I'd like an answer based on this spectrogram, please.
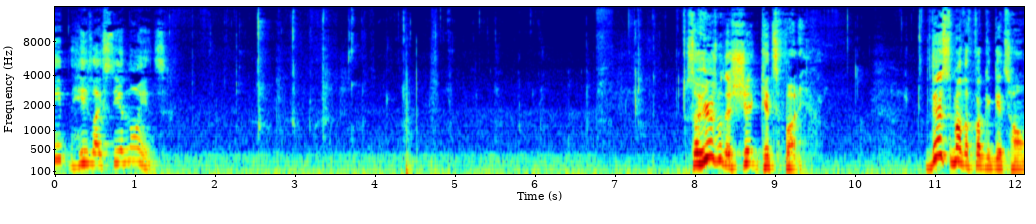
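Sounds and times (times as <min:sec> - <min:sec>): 
speech: 0:00.0 - 0:01.5, 0:08.0 - 0:09.5, 0:10.9 - 0:12.1
someone chewing almonds: 0:01.4 - 0:08.0, 0:09.4 - 0:11.0.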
